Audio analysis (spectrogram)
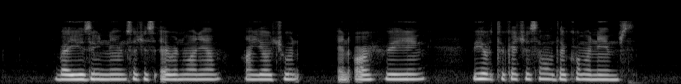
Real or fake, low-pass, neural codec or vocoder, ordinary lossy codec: real; none; none; none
